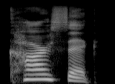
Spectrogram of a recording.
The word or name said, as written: carsick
